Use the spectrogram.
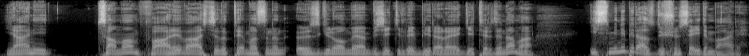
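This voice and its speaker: Male video narrator, mellow tone, dry close mic, conversational scripted delivery, sarcastic asides, viewer questions. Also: on the high side, moderate pace, smooth, no room sound. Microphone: close, dry voice-over microphone.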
